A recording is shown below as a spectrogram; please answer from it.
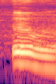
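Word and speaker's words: Uyuu: Of course, let's go to Ouya restaurant now to discuss my restaurant. I had to correct him. He said it wrong. It's clearly said like Oo restaurant.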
